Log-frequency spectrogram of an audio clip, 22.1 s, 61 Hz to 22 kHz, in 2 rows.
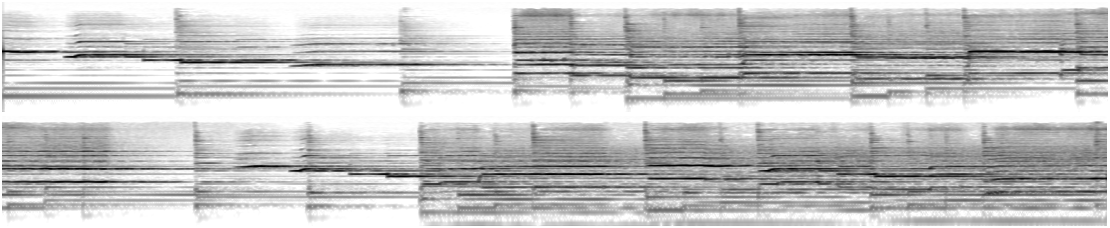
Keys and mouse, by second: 0.6 k, 4.7 ctrl+r, 5.2 right click, 6.1 shift+click, 6.6 k, 7.1 j, 7.3 middle click, 7.9 click, 8.5 j, 8.6 middle click, 9.0 middle click, 9.3 click, 9.6 click, 9.8 middle click, 10.4 middle click, 11.2 3, 11.3 click, 11.6 x, 13.4-16.4 typing, 13.5 shift+click, 13.7 click, 14.4 click, 14.8 click, 15.4 middle click, 15.9 middle click, 17.0 click, 17.2 middle click, 18.2 alt+click, 18.7 shift+click, 19.1 Tab, 19.2 shift+middle click, 19.7 shift+middle click, 19.9 Tab, 20.1 shift+middle click, 20.3 1, 20.4 alt+z, 21.0 click.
